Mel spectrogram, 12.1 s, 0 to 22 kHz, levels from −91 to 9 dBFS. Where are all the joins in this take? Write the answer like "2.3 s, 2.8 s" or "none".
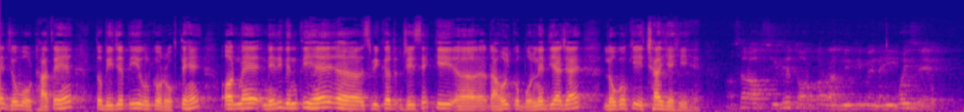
none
